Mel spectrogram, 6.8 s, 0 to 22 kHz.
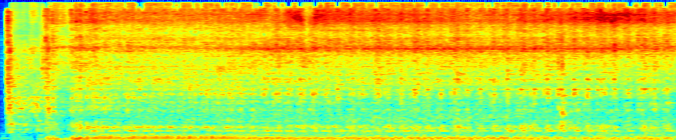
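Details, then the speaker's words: Toyota Corolla KE25 carbureted engine run on brake cleaner through the carb with fresh fuel and spark; catches after short crank into loud uneven idle, revs poorly, carb stuck open at first; timing suspected out, not confirmed. "so i think the timing's probably out because it it runs pretty badly"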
